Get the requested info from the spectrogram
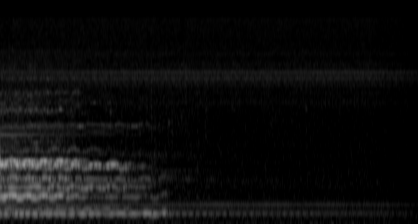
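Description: Voices holding the final note of a folk song in harmony over a strummed acoustic guitar chord. The voices stop about a second and a half in, and the guitar chord rings on alone, fading away.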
